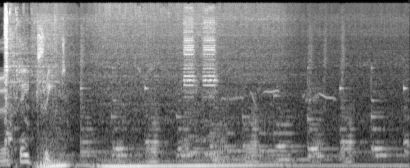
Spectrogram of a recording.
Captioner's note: horn honks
